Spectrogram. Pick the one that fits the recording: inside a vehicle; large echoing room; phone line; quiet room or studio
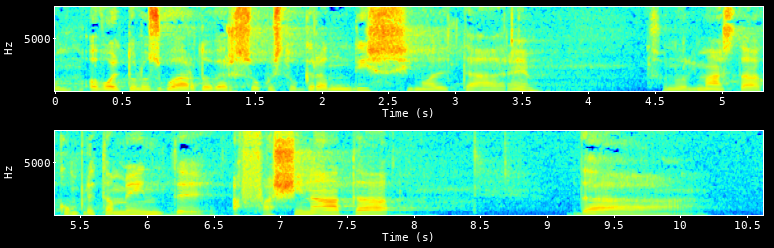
large echoing room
